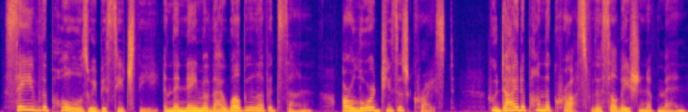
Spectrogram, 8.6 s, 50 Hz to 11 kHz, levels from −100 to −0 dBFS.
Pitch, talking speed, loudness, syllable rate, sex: 230 Hz, 195 wpm, -17 LUFS, 4.7 syllables/s, female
